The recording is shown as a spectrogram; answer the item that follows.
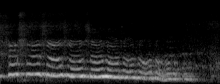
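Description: A woman's long, wavering whine that slides down in pitch and fades out near the end: a fretful whimper of distress at a cockroach close by.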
